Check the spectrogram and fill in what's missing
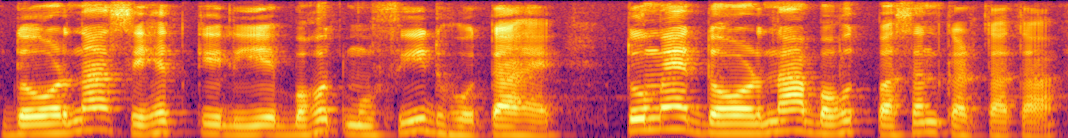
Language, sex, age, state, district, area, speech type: Urdu, male, 30-45, Bihar, Araria, rural, spontaneous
